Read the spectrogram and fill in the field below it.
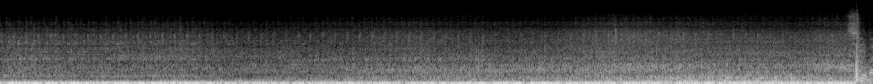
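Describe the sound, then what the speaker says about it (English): A 1953 Ford F-100 pickup's flathead V8 idles steadily, a low, even rumble with a downturned exhaust heard up close and continuously throughout, with no talking. "Nice, healthy sounding flathead V8."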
